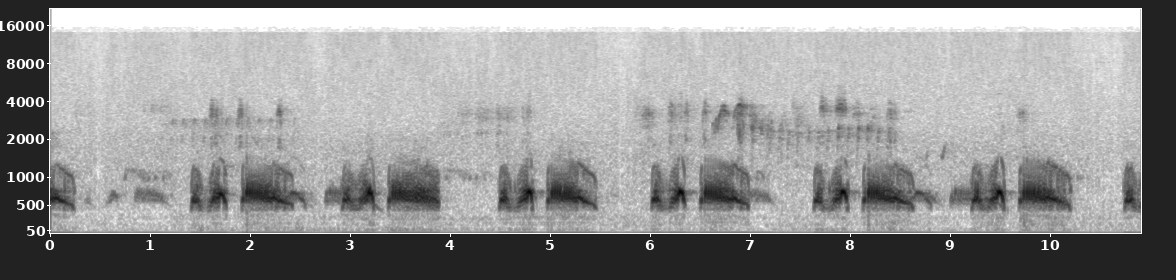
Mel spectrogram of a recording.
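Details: Spotted doves in the banggo calling style, a caged decoy meeting a loud wild rival in a yard: a rapid series of hoarse, mellow coos in short grouped phrases, repeating about every one and a half seconds, faint higher chirps now and then.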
